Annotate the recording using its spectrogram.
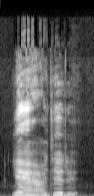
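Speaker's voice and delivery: high, hushed little cheer; small pretend victory yell, falling away; mock celebration. Valiant celebrates his title match, high soft mock cheer.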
